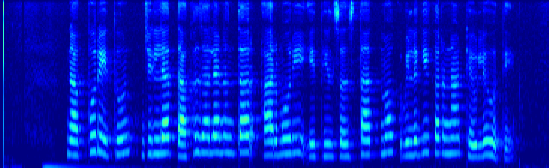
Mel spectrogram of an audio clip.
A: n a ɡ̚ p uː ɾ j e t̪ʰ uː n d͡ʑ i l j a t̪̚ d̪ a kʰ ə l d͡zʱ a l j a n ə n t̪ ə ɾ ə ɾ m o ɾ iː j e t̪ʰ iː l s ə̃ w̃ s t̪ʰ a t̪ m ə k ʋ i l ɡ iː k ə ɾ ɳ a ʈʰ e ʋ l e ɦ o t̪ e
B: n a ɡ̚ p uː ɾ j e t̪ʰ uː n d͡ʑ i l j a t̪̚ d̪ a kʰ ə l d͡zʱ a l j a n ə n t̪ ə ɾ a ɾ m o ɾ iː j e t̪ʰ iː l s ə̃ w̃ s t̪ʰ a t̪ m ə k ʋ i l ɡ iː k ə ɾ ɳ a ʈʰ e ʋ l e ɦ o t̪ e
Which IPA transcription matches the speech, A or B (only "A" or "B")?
B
